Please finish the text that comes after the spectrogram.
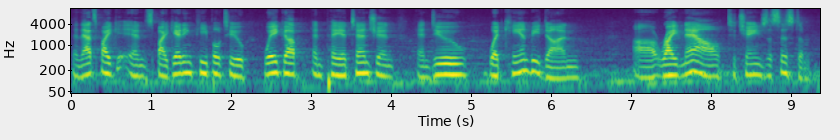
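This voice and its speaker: A man's voice: fairly high pitch, steady tone, a little slow, a bit bright, slight background noise. A man speaking as a panelist on an outdoor festival stage, urgent and exhorting, often restarting his phrases. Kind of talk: panel discussion.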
